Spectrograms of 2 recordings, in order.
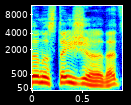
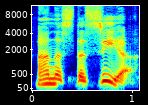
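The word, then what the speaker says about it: Anastasia (Анастасия): I saw a lot of angry Russian YouTubers saying it's not pronounced Anastasia. It's Anastasia.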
